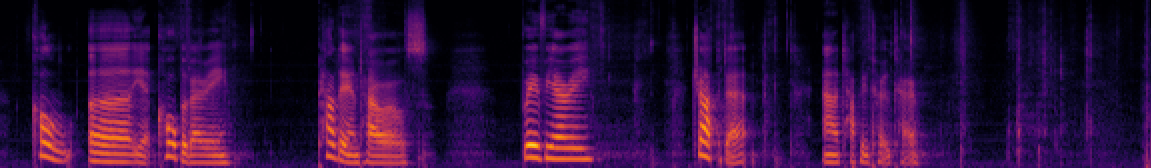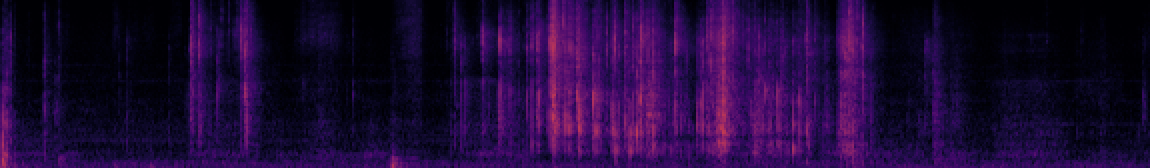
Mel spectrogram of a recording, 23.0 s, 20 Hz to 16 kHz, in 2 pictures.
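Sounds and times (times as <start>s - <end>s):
foil wrapper crinkling: 13.2s - 14.2s, 16.0s - 21.0s.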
